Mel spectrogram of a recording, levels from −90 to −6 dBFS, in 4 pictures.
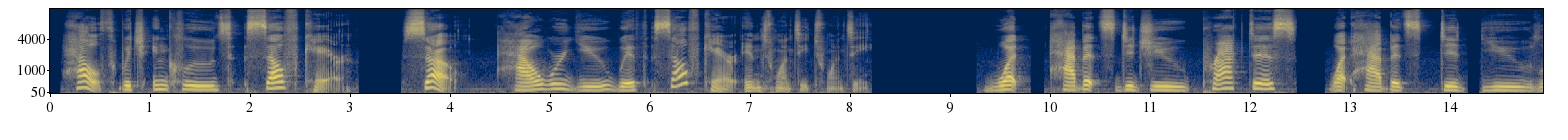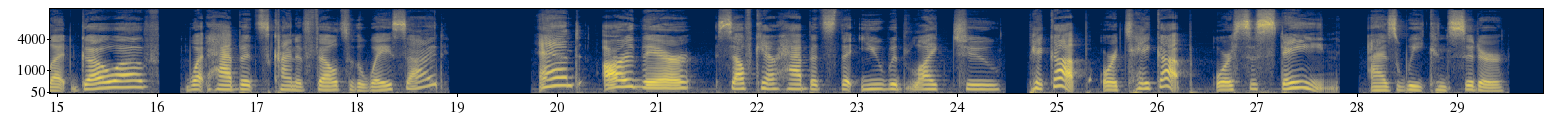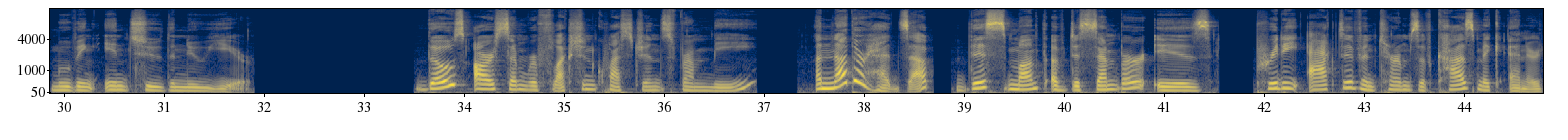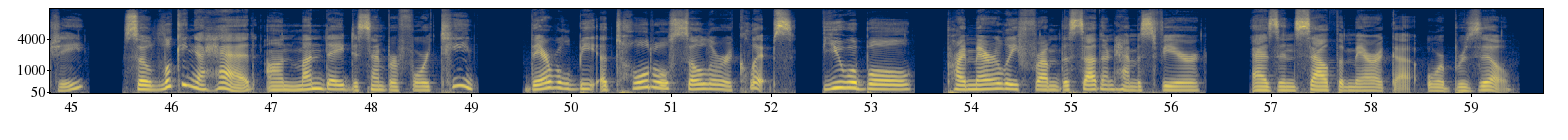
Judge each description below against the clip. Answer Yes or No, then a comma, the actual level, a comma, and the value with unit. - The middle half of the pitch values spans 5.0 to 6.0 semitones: Yes, average, 5.3 semitones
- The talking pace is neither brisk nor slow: No, slow, 105 wpm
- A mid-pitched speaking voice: Yes, medium, 180 Hz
